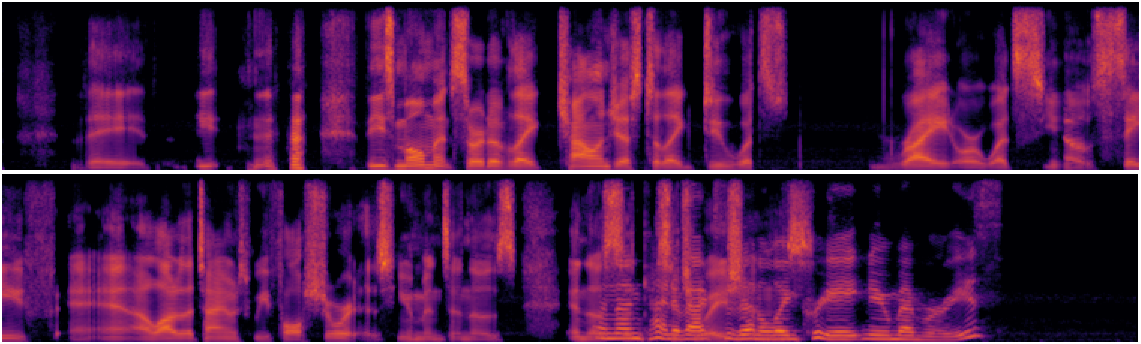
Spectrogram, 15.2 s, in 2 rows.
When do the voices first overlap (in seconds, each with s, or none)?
11.5 s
